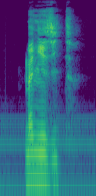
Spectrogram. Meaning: magnesite
- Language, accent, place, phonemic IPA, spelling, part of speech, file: French, France, Lyon, /ma.ɲe.zit/, magnésite, noun, LL-Q150 (fra)-magnésite.wav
